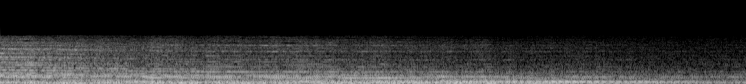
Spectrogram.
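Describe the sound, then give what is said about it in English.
A train rumbles past with a loud, sustained horn blast sounding over the heavy rolling of the cars, the noise easing slightly as it moves on. “You know, that's the first time in the week I've been here that I've actually seen the train.”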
